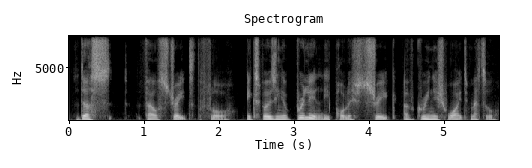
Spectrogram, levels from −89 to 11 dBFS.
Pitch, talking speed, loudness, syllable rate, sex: 140 Hz, 165 wpm, -20 LUFS, 5.0 syllables/s, male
